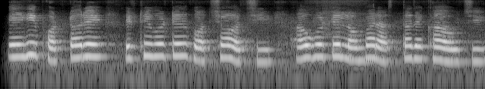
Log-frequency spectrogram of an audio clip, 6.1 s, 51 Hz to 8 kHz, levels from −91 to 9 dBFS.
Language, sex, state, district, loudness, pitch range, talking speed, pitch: Odia, female, Odisha, Nuapada, -14 LUFS, 255-320 Hz, 120 wpm, 290 Hz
